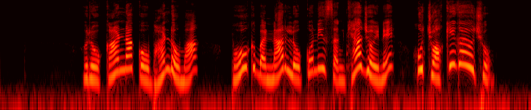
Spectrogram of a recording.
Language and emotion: Gujarati, surprised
